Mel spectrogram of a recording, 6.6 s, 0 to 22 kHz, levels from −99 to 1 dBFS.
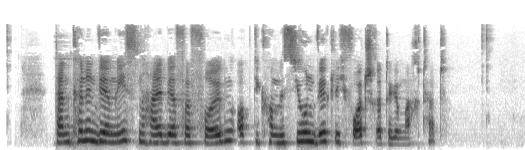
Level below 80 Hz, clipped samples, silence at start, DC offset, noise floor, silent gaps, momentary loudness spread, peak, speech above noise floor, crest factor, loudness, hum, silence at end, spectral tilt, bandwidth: -74 dBFS; under 0.1%; 0.7 s; under 0.1%; -52 dBFS; none; 14 LU; -4 dBFS; 31 dB; 18 dB; -21 LUFS; none; 1 s; -3.5 dB/octave; 11.5 kHz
